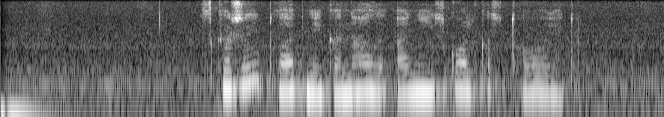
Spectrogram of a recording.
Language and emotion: Russian, sad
